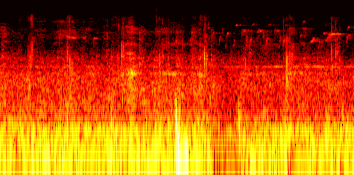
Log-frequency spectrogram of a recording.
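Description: Footsteps on a paved path, soft steps about every half second over a faint steady outdoor background, with one heavier low thump a little past halfway.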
